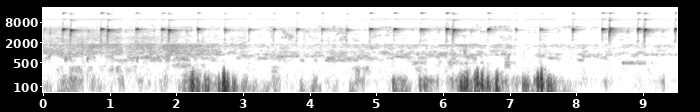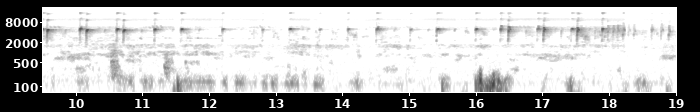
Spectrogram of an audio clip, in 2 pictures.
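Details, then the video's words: Rooftop squirrel calling in a steady series of brief, high, ticking chirps, fairly evenly spaced throughout, with soft low thumps here and there underneath. "Squirrel, making noise from rooftop"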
